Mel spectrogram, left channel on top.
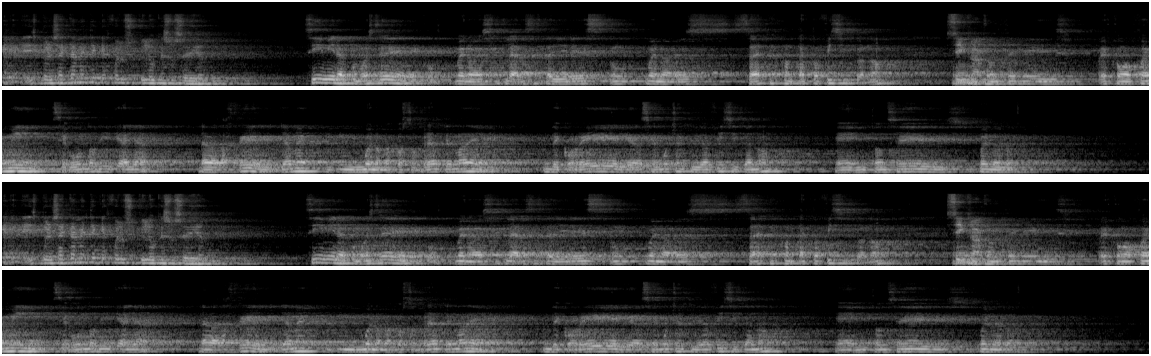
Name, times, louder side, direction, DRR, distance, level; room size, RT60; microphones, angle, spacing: voice 1, 0.0-2.1 9.4-10.0, right 1 dB, 10° right, 0 dB, 0.9 m, -28 dB
voice 2, 3.0-9.2 9.5-10.7 11.0-13.0 13.4-16.6 16.9-19.2 19.8-21.7, left 2 dB, 35° left, 0 dB, 0.7 m, -25 dB
16.5 x 6.2 x 8.6 m, 3.0 s
head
